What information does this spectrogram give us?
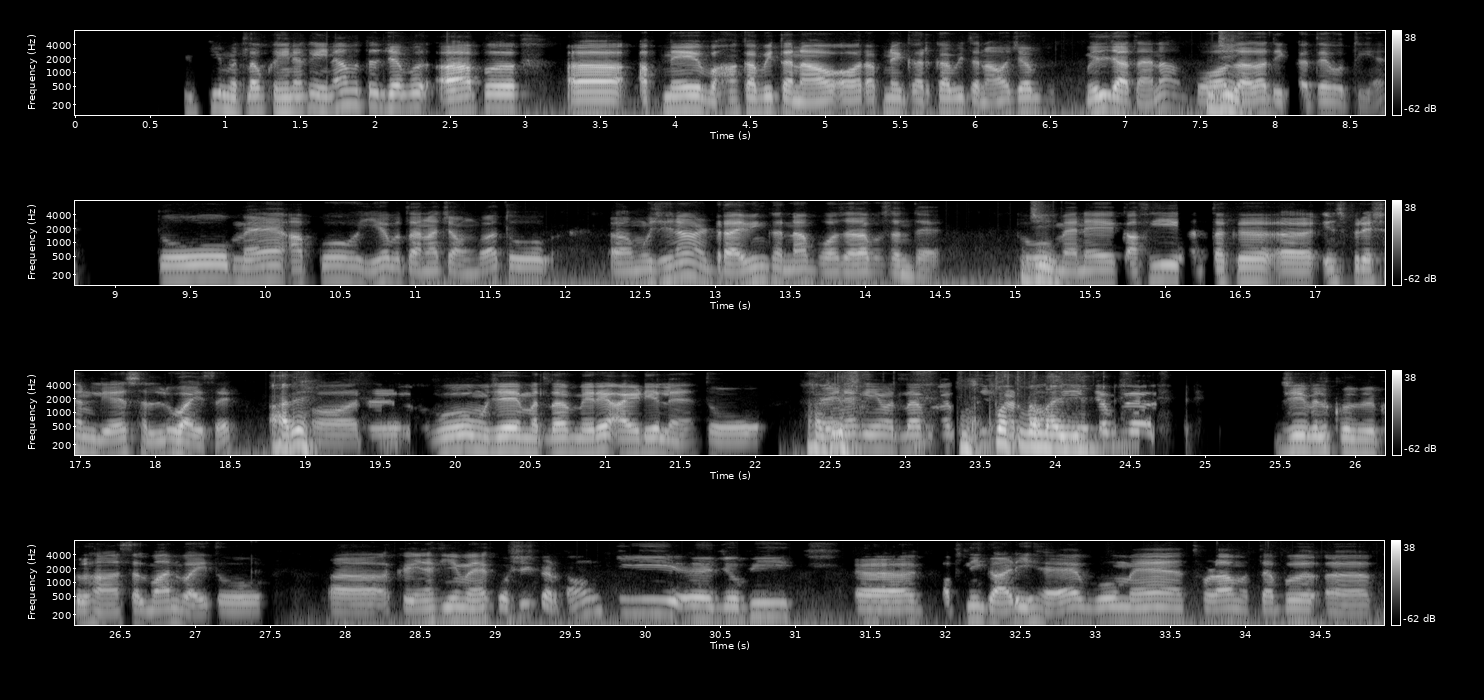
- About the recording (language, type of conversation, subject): Hindi, unstructured, जब काम बहुत ज़्यादा हो जाता है, तो आप तनाव से कैसे निपटते हैं?
- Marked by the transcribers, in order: static; distorted speech; mechanical hum; in English: "ड्राइविंग"; in English: "इंस्पिरेशन"; in English: "आइडल"; laughing while speaking: "अरे भाई! मत बनाइए"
